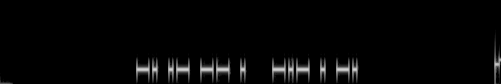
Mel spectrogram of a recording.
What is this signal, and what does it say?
Morse code, heard as a keyed tone, about 30 wpm, 700 Hz. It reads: NAME KEN
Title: Practice QSO - Exchange 1 - Beginning - 30wpm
